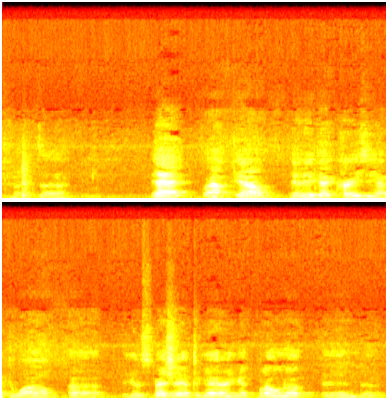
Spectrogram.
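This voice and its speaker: With long, frequent pauses and a moderate pace, a man speaks at a fairly high pitch with ordinary pitch variation, over noticeable background noise and audible room echo. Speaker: Vietnam war veteran, tunnel rat. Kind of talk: Q&A talk at library event. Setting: library event with audience. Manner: casual, conversational.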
